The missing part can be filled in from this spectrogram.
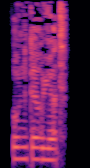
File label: "ungerührt", German; adjectives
